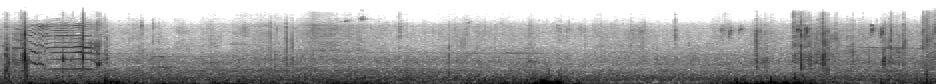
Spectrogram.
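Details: Cat in Japan crying "nyaa nyaa" while wanting to play; one short, bright, harmonic-rich meow at the very start, followed by low rumbling handling noise and soft thumps.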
